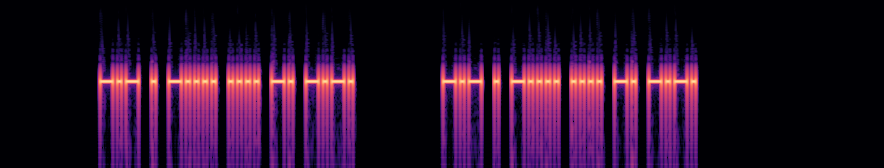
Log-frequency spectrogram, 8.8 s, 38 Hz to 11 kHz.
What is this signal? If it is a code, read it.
Morse code, heard as a keyed tone, about 27 wpm, 700 Hz. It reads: KE6HNC KE6HNC
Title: USA Call Signs - 6 Characters - Repeated 2x - 28wpm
